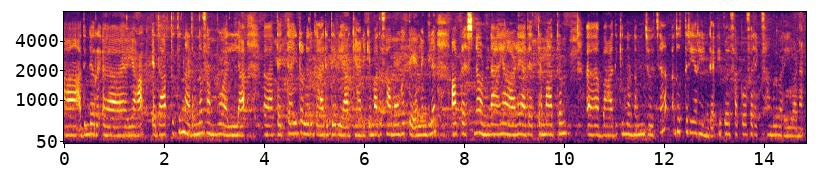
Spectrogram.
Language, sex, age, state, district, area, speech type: Malayalam, female, 18-30, Kerala, Idukki, rural, spontaneous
